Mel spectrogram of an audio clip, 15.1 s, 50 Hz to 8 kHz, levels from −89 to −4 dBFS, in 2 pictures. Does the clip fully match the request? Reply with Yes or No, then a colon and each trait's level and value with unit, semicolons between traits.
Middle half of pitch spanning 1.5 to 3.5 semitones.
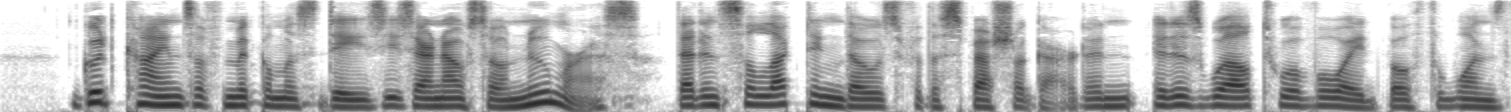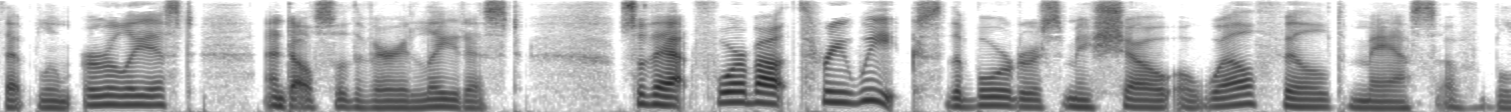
No: average, 4.1 semitones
